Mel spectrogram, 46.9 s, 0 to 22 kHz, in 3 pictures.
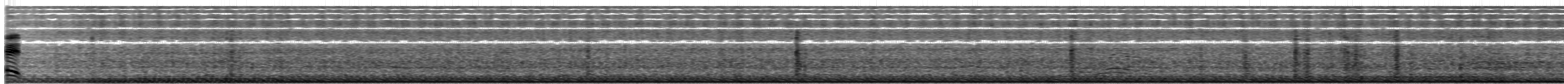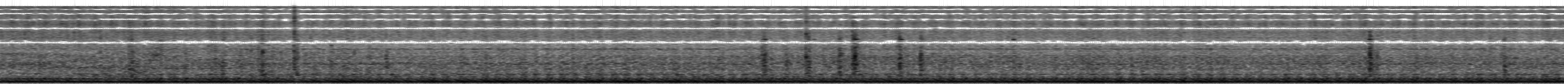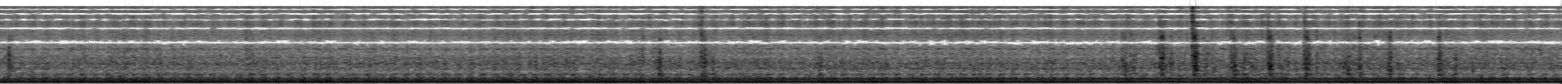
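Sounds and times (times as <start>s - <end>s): truck engine idling: 0.0s - 46.9s.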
